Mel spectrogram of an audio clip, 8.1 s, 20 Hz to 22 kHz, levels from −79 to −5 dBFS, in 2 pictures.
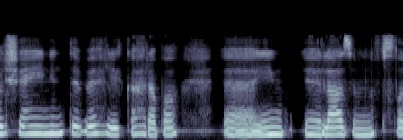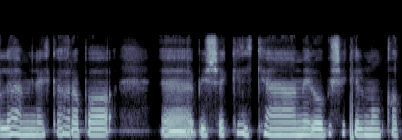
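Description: Concealed Bluetooth headset packet loss shows up at 3.85 s, a tiny 7.5 ms gap the phone patched with recent waveform, barely audible. At 6.82 to 6.84 s a longer 22.5 ms run repeats a stretch, giving a brief buzzy hold and slight warble over the mSBC wideband sound.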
